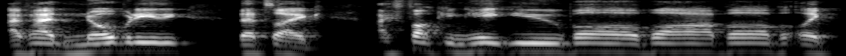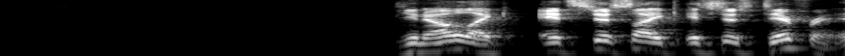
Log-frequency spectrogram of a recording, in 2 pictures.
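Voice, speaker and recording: Male livestream host, loose and excitable talker, casual swearing. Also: medium pitch. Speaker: stream host. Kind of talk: casual chat.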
